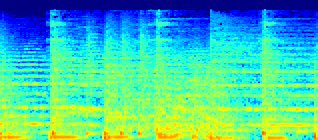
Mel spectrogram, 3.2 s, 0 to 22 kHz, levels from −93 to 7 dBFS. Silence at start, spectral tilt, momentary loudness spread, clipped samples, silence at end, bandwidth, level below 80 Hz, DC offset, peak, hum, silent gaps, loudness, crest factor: 0 s; -5.5 dB/octave; 3 LU; under 0.1%; 0 s; 16.5 kHz; -32 dBFS; under 0.1%; -6 dBFS; none; none; -22 LUFS; 14 dB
